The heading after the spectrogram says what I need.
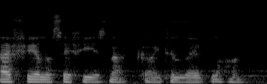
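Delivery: soft, hushed, secretive half-whisper, close and quiet. Voicing a character half-whispering toward Reina's ear, half-whisper. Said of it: "going to whisper towards Reina's ear".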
